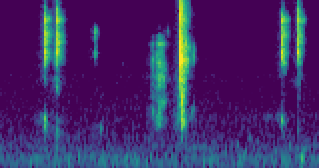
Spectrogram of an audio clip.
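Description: Crisp computer mouse clicks come in quick pairs with a few single taps, close and isolated against near silence.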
